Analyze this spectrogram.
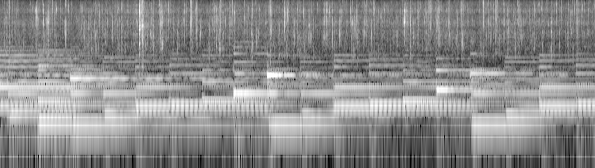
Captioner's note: fry pan sizzle continues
